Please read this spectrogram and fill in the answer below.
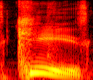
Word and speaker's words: Kees: Kees is a very common name in Holland. The proper Dutch pronunciation, Kees.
